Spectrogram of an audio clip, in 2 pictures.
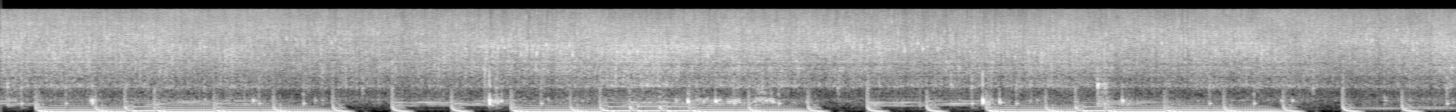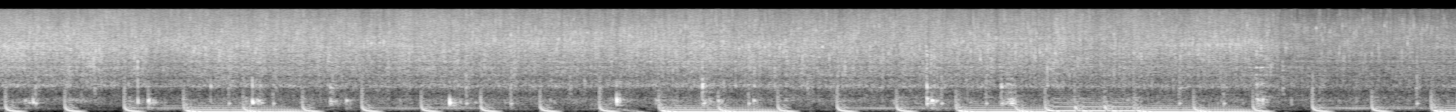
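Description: Food sizzling steadily as it fries in oil in a hot pan, the sautéing stage of Jamaican steamed cabbage and saltfish. It turns a little quieter near the end.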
